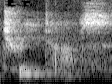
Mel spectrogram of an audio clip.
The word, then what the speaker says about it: treetops: We have treetops, compound noun. Two nouns put together with the stress on the first noun.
